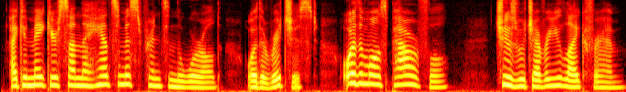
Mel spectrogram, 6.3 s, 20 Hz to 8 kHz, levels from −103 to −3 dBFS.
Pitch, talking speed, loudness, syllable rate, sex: 225 Hz, 230 wpm, -21 LUFS, 6.3 syllables/s, female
